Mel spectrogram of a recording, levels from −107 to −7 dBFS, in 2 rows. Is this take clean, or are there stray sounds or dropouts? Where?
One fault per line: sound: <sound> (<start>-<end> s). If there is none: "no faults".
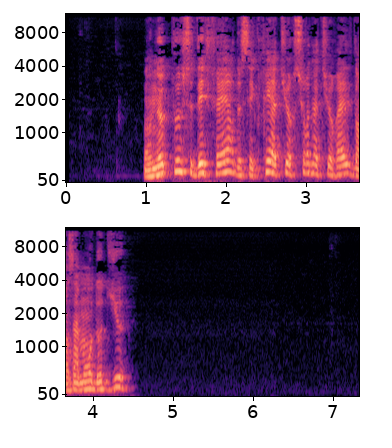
no faults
